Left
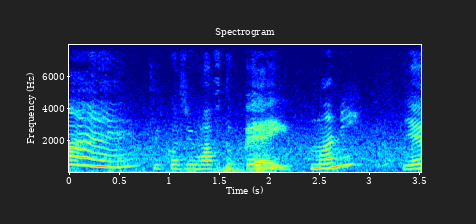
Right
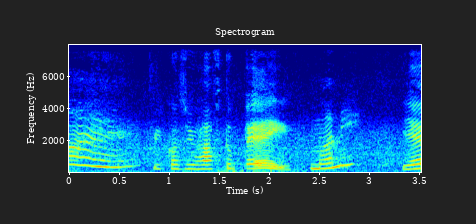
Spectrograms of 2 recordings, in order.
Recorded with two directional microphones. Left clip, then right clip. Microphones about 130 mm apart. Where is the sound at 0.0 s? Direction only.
30° left (ahead or behind).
